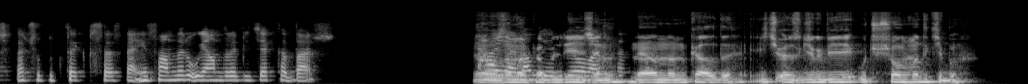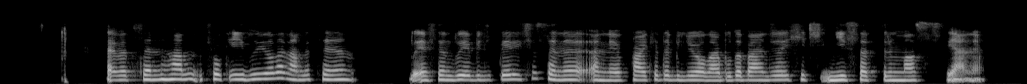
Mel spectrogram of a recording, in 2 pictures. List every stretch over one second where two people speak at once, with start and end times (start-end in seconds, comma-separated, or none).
4.8-6.4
